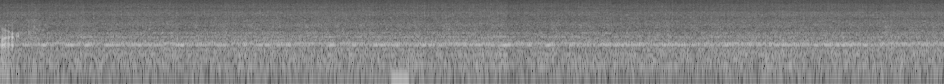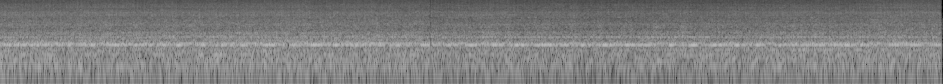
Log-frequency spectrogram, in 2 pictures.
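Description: Pickup truck engine idling steadily under the open hood, warm and in park, with a steady high whine above the running noise.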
